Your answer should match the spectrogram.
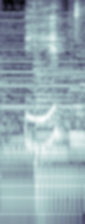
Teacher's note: the word beat is on the front area of the tongue and the height of the tongue is high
